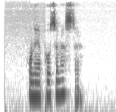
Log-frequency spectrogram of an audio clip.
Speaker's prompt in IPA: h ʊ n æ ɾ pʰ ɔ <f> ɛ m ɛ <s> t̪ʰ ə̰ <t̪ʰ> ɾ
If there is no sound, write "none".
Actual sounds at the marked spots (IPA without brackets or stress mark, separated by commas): s, s, none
